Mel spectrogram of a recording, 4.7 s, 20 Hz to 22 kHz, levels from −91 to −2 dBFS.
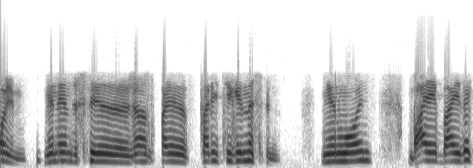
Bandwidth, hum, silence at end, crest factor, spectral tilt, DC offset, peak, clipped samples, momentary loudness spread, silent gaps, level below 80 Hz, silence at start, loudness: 6.6 kHz; none; 0 s; 14 dB; -7.5 dB/octave; under 0.1%; -8 dBFS; under 0.1%; 9 LU; none; -72 dBFS; 0 s; -22 LUFS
